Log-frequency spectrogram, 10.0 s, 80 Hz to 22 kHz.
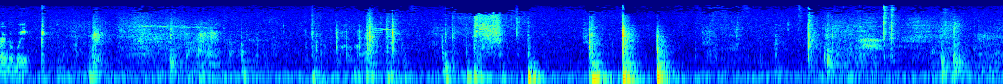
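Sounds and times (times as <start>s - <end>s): laptop knocks and thumps: 5.3s - 6.8s.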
